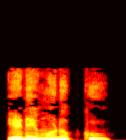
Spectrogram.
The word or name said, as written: ಎಡೆಮುಡುಕ್ಕು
